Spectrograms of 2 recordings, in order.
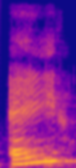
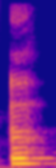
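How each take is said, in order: First: It has a full 'ay' vowel. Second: It has a short, relaxed schwa vowel. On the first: "as the strong form" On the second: "just schwa sound"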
